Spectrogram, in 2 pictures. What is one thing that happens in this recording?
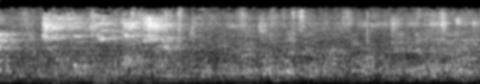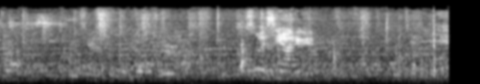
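A crowd of women chatters nearby.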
